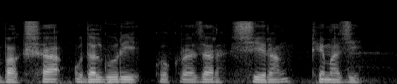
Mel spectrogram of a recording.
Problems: constant background noise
